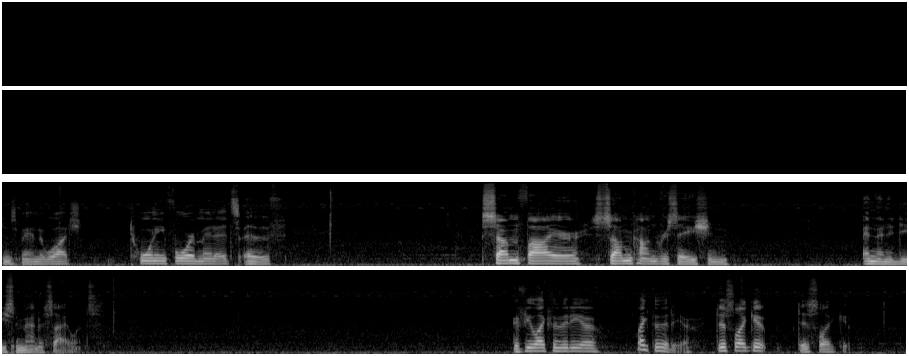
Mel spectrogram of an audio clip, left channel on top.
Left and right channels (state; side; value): silent; left; 54 dB below the other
